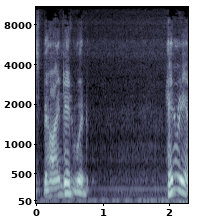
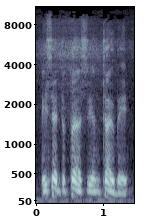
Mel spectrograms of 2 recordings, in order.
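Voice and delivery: usual speaking voice

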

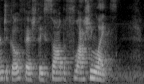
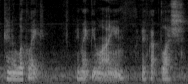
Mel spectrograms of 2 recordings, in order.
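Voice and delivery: conspiratorial whisper; 9 dB quieter than usual. Real, not acted. Reader confiding in listening children, whispering. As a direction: lean in and hush, sharing a secret.

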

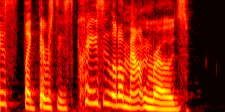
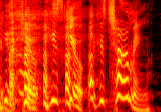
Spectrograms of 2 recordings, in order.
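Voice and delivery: higher, dreamy gushing; playful swoon; 7 semitones higher than usual. Retold or imitated. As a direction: gush about him playfully. Playing along with mock swoon.

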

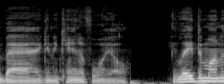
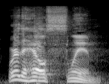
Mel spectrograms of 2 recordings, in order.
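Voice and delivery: loud, raised, aggressive demand; threatening; 7 semitones higher, 5 dB louder than usual. Acted. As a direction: demand it with menace. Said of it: "Curly looked threateningly about the room".

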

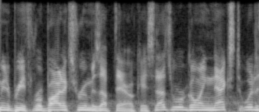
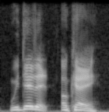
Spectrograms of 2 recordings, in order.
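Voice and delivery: ordinary talk, nothing marked

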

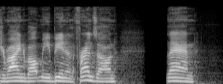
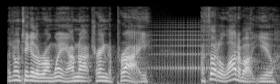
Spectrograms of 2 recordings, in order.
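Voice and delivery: ordinary talk, nothing marked

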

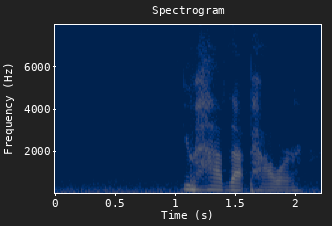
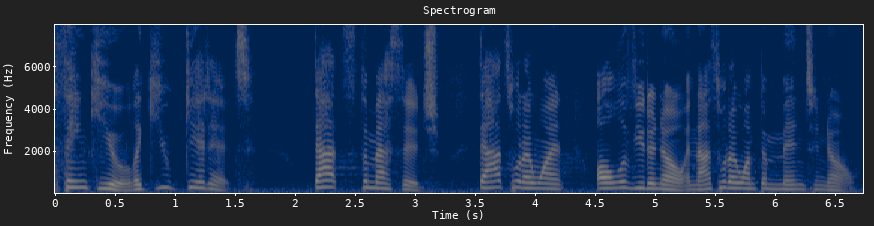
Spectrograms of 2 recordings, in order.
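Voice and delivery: louder, higher, beaming thank-you; happy thanks; 4 semitones higher, 5 dB louder than usual. Retold or imitated. Speaker retelling her delighted thanks to the young man, excited and loud. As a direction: gush your gratitude. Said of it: "So I did a happy dance".

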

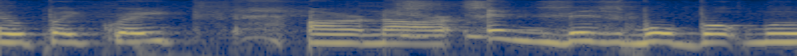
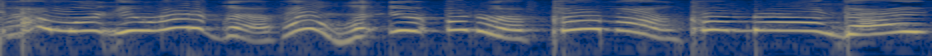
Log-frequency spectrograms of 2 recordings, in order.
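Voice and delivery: very high, fast squeaky fan voice; frantic high-pitched pleading fan imitation; screaming fans; faster than usual. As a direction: shriek it like a begging fangirl at the door. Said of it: "And they're like".

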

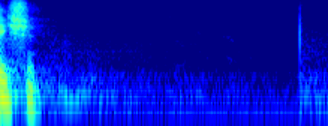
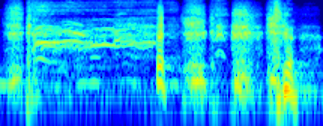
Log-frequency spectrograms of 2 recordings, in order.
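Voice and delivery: big laugh; 4 dB quieter than usual. Real, not acted. Laughs at own joke.

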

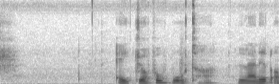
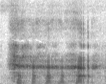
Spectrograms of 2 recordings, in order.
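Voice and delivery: sniggering; 3 semitones lower than usual. A narrator's reading. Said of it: "the wolf sniggered".

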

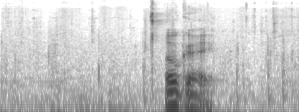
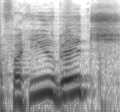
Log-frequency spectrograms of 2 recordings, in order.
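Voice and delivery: gloating taunt; 11 semitones higher, slower than usual. Real, not acted.

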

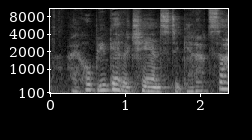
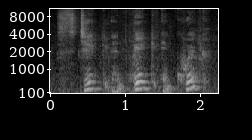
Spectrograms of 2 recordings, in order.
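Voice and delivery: stick, ick and quick said slowly, each rhyme leaned on; slow down and lean on each ick sound in stick, ick, quick; spelling out the rhyme for kids; rhymes stressed; 4 semitones higher, 4 dB quieter, slower than usual. Shown as a demonstration. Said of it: "they sound alike".

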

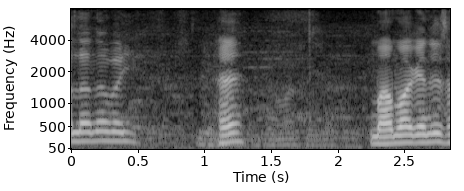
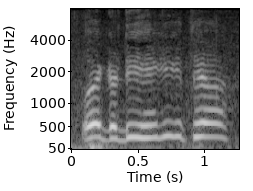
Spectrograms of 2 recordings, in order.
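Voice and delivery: high, loud puzzled shout; calling out; 10 semitones higher, 4 dB louder than usual. Real, not acted. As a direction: shout out where the car is. Searching for the car in rain. (ਉੱਚੀ ਹੈਰਾਨ ਆਵਾਜ਼)

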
